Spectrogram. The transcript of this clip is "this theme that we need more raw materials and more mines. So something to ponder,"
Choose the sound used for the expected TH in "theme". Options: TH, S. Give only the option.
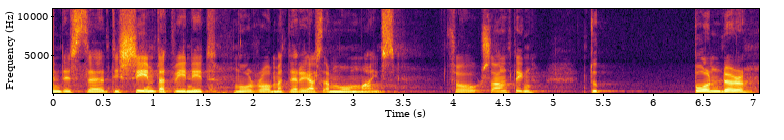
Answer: S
